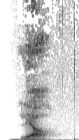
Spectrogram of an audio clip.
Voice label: "liao4", Chinese

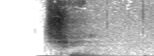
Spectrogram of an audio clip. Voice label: "qin5", Chinese

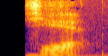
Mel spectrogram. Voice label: "xie3", Chinese

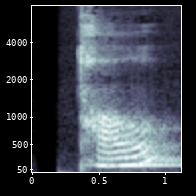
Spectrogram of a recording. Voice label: "tou2", Chinese

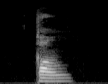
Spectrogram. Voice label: "gang1", Chinese

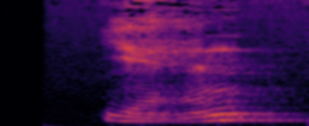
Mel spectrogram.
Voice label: "yan3", Chinese

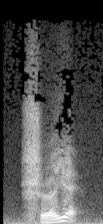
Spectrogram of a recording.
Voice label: "shi2 yue4", Chinese

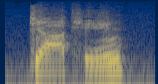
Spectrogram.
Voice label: "jia1 ting2", Chinese

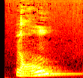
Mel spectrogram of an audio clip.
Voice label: "long2", Chinese

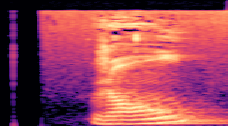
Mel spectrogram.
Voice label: "rong2", Chinese

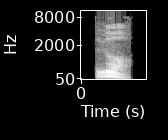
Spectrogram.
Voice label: "luo4", Chinese

